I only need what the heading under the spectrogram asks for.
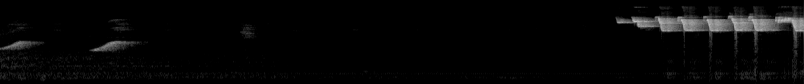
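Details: Saffron finch giving bonaerense song: two short rising chirps, a long silence, then a loud rapid series of high, even, repeated notes.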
